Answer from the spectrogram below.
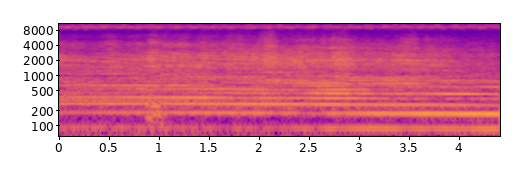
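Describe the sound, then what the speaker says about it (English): Aircraft engines drone steadily at a busy airport, a loud, sustained propeller hum with layered tones that swells slightly over a few seconds. "Busy airport."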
